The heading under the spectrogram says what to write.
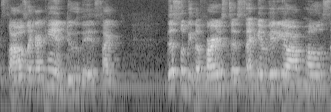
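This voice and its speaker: A woman talks very fast over background music, with audible room echo. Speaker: beauty youtuber. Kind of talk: makeup tutorial chat. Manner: casual.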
